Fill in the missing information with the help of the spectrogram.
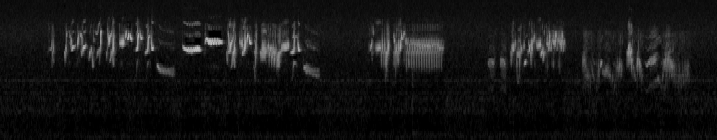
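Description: A Calandra lark sings a rapid, jumbled stream of high chirps, trills and scratchy notes in bursts, with brief pauses between phrases.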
